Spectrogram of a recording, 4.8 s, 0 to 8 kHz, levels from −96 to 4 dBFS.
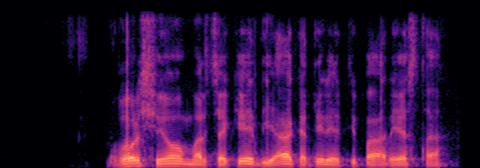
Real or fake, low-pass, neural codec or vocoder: fake; 7.2 kHz; codec, 16 kHz, 4 kbps, FunCodec, trained on Chinese and English, 50 frames a second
